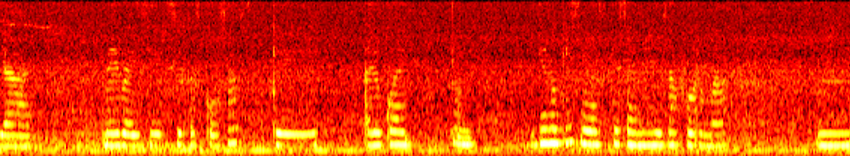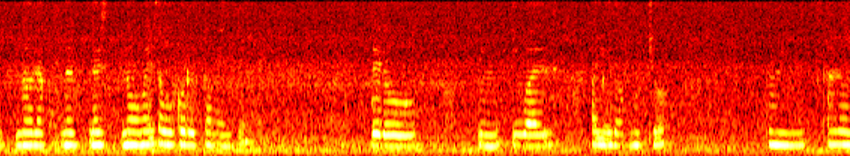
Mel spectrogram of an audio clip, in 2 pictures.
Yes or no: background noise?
yes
